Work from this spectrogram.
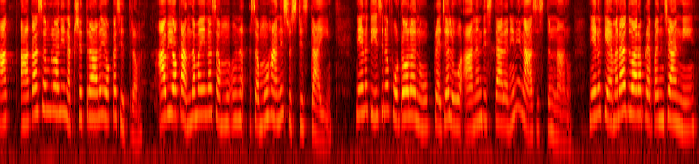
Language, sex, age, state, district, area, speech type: Telugu, female, 30-45, Andhra Pradesh, West Godavari, rural, spontaneous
